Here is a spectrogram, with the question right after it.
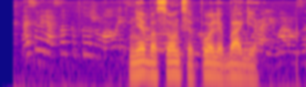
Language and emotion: Russian, neutral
